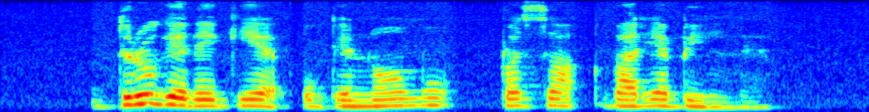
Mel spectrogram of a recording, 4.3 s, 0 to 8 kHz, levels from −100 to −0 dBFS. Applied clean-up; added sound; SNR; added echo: none; none; none; none.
